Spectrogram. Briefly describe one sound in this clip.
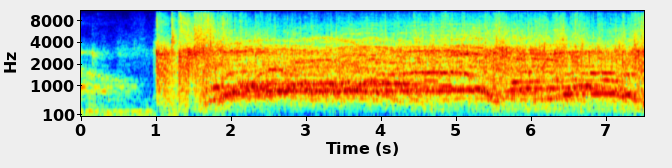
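A crowd claps and cheers loudly.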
